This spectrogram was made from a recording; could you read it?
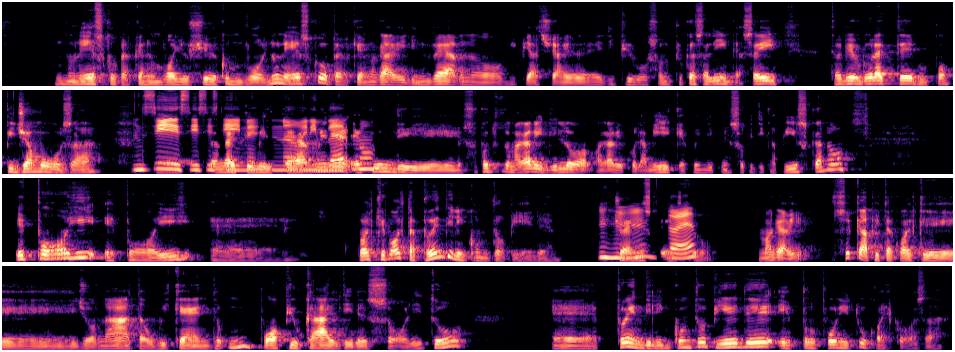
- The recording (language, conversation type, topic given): Italian, advice, Come posso dire di no agli inviti senza sentirmi in colpa quando mi sento socialmente stanco?
- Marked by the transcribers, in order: tapping; "qualche" said as "qualchle"; in English: "weekend"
